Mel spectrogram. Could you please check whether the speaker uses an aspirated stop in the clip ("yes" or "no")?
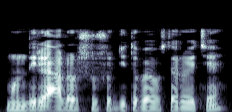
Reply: yes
